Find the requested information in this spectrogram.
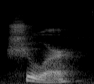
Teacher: Some people say that more like sure, with an oo vowel.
